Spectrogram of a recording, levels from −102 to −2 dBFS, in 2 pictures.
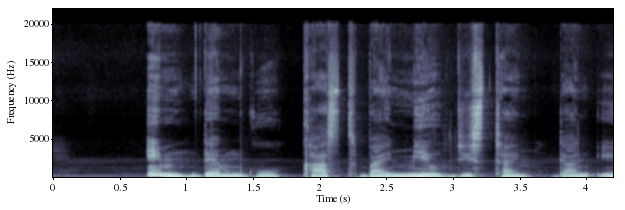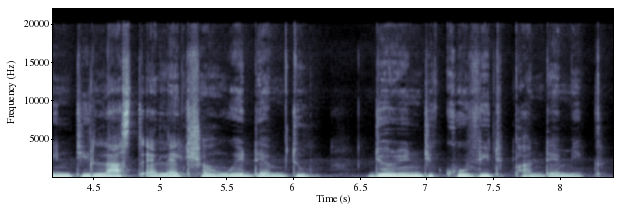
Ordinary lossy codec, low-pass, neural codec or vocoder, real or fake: none; none; vocoder, 48 kHz, 128 mel bands, Vocos; fake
